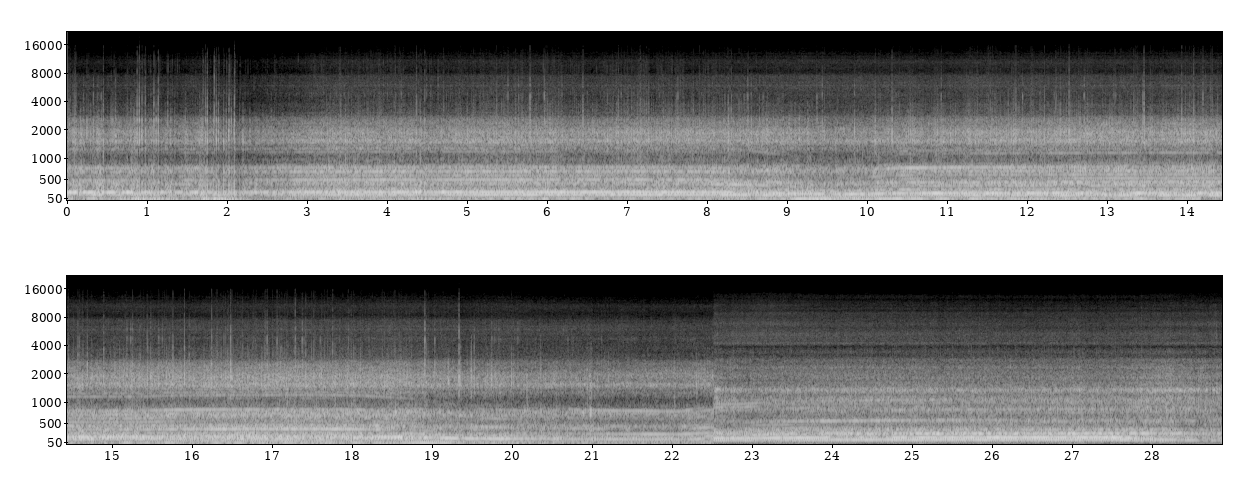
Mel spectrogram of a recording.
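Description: A small outboard motor drones steadily up close, its pitch shifting now and then.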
